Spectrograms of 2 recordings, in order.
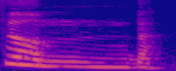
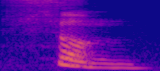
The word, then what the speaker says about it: thumb: so we don't say Thum we don't pronounce the B we just say Thum Thum fasten again there's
